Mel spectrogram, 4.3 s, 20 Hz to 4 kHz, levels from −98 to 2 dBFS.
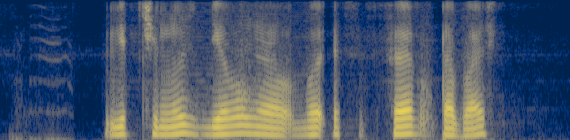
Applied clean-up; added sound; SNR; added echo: neural separator model SepFormer WHAMR!.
